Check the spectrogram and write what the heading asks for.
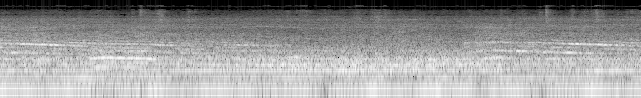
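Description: Electric motor and gear drive of an animated diorama running, rocking a lever that swings a stone ball over a figure: a steady hum with a whine that falls slowly in pitch near the start and again near the end.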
